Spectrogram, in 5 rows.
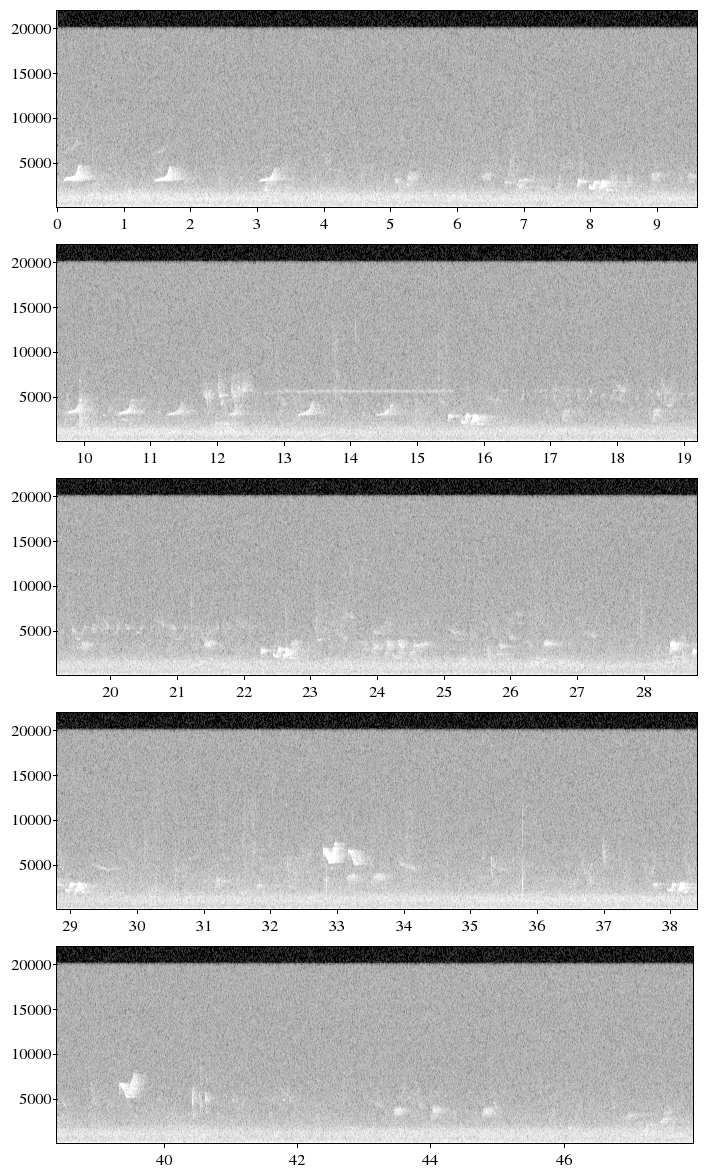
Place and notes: Hong Kong Trail Sec., Hong Kong - H017 Distance Post
The seventeenth distance post in HK Trail, located at the east-west side of Pokfulam Village, with a pavilion nearby. You can listen to different kind of bird songs around.
港島徑第十七個標距柱，位於薄扶林村東北面，附近有一涼亭。你可以聽到不同種類的鳥鳴。
#Bird, #Cricket, #Bee, #Plane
